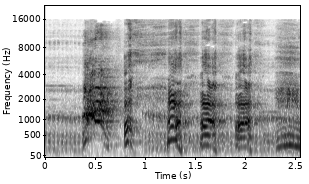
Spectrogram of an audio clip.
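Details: Two-year-old, four-pound Chihuahua guarding a T-bone steak bone and intimidating a fawn Doberman during play: harsh snarling growls broken by about five sharp yapping barks, some falling in pitch, with a man talking nearby.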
